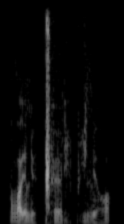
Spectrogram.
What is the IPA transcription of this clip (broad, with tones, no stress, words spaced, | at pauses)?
lˠḭ˥ ly˨ǁʰø˥˨ ɾi̤˥˨pi̤˧˥˧ lʲɔ˨˩˦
